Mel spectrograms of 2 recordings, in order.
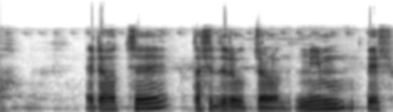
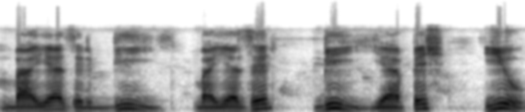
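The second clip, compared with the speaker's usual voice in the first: usual speaking voice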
